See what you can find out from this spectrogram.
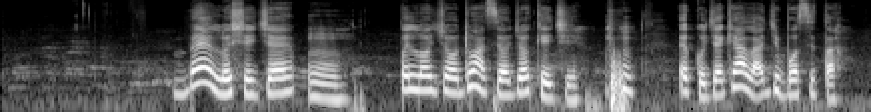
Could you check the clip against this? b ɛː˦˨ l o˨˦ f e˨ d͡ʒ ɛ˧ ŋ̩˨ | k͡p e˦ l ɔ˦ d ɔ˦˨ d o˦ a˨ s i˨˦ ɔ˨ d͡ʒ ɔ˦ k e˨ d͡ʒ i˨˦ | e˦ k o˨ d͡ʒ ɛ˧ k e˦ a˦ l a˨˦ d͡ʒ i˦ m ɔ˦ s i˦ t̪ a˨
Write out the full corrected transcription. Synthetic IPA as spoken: b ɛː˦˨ l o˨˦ ʃ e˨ d͡ʒ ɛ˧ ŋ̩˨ | k͡p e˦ l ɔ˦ d͡ʒ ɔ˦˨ d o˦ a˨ s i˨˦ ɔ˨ d͡ʒ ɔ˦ k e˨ d͡ʒ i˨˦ | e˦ k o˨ d͡ʒ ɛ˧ k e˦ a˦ l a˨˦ d͡ʒ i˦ b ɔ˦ s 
